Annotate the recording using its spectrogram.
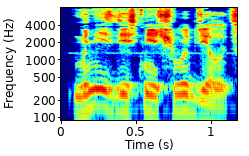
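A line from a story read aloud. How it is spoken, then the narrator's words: Plain. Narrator (Russian): сказал он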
